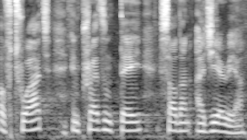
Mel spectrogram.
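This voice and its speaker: This man's voice sits at a fairly high pitch. He speaks at a moderate pace with ordinary pitch variation. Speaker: academic researcher. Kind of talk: lecture. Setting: workshop with audience. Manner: halting, searching for words. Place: meeting room. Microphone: studio mic.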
